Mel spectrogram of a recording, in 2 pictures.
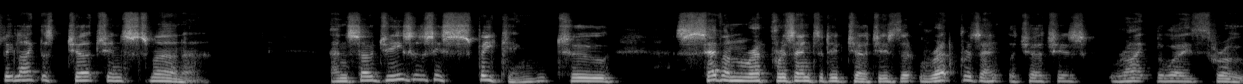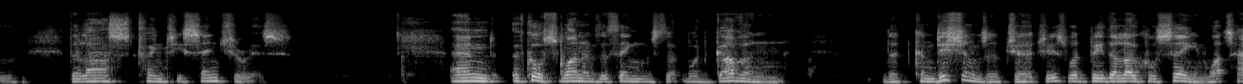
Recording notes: Malaysia Meets (Zoom).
